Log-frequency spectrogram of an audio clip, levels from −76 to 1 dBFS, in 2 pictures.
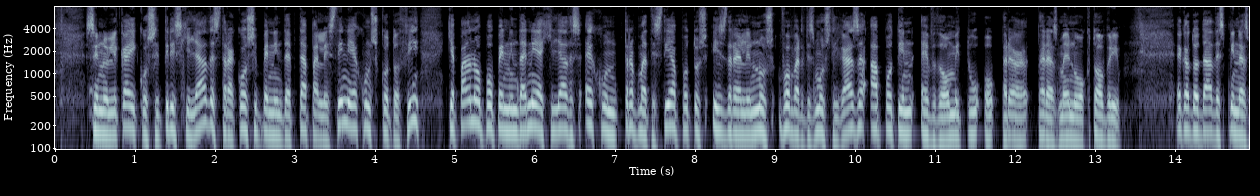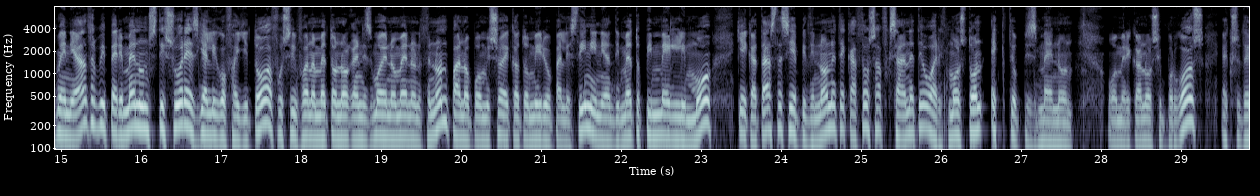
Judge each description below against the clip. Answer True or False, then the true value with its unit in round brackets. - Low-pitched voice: False (155 Hz)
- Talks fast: False (125 wpm)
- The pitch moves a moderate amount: True (4.8 semitones)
